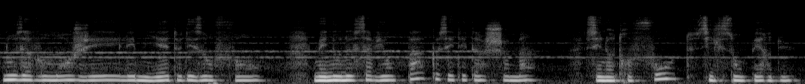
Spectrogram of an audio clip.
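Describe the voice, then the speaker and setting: A woman voicing remorseful little forest birds in a soft, sorrowful half-whisper. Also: mid-range voice, steady tone, unhurried, faint music behind, voice pushed up, lightly acted.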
